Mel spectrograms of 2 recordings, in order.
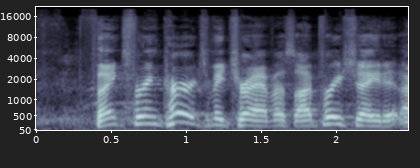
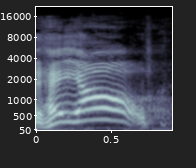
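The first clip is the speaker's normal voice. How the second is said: Southern drawl; 9 semitones higher, much slower than usual. Retold or imitated. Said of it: "Down south, we say".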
